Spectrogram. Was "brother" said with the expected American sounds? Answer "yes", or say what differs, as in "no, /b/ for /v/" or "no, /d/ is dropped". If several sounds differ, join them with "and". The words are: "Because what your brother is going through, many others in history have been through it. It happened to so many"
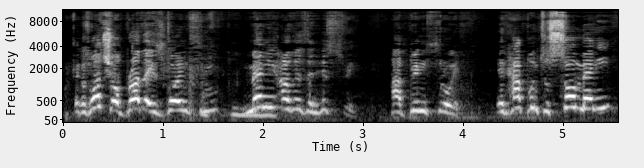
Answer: yes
